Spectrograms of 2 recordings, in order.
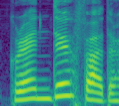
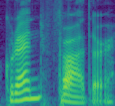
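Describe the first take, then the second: First: "grandfather" with the d sounded out as a separate "deu"; "grand-duh-father", d fully released; over-pronounced d. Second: "grandfather" with the d unreleased, like gran-father; "grandfather" with no audible d; silent-sounding d. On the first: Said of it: "grandfather 하지 않고". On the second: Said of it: "단지 잘 안 들릴 뿐". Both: Shown as a demonstration.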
